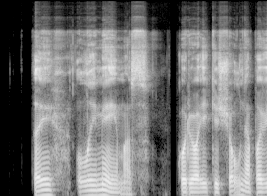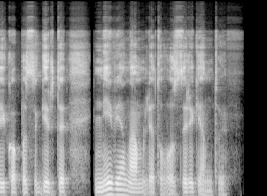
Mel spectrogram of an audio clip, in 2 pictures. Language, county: Lithuanian, Panevėžys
